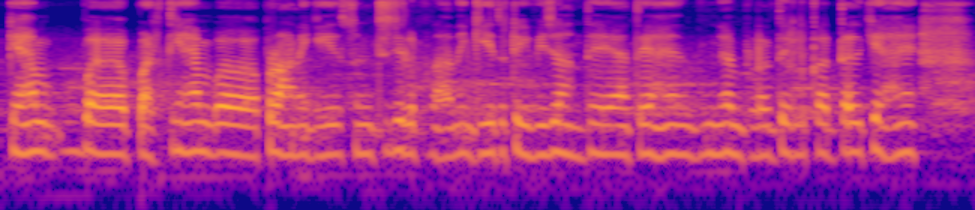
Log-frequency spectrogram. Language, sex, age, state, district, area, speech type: Dogri, female, 18-30, Jammu and Kashmir, Samba, rural, spontaneous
